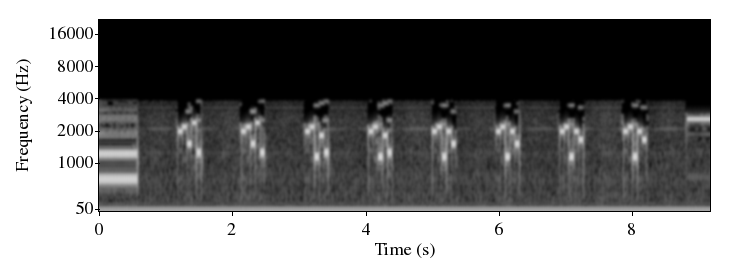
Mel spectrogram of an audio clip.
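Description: Five-tone selective call (ZVEI), heard as quick runs of five tones, tones of about 70 ms. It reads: 89503 89503 89273 89273 89285 89285 89286 89286
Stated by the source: ZVEI five-tone call received on SDR.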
